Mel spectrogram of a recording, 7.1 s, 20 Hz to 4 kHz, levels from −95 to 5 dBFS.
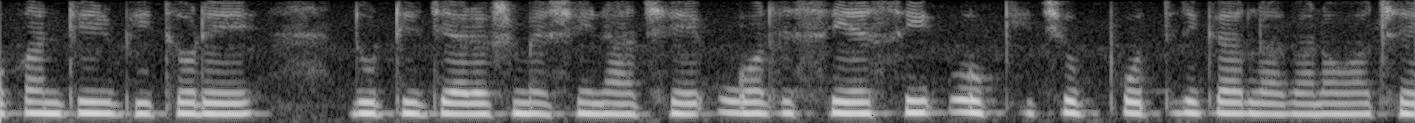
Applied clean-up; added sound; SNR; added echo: none; none; none; none.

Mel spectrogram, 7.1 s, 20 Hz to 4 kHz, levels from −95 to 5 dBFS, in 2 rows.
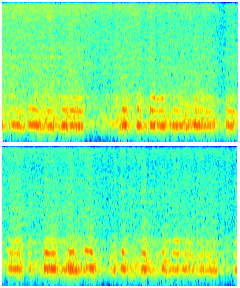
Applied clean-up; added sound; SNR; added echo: neural mask model RNNoise.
